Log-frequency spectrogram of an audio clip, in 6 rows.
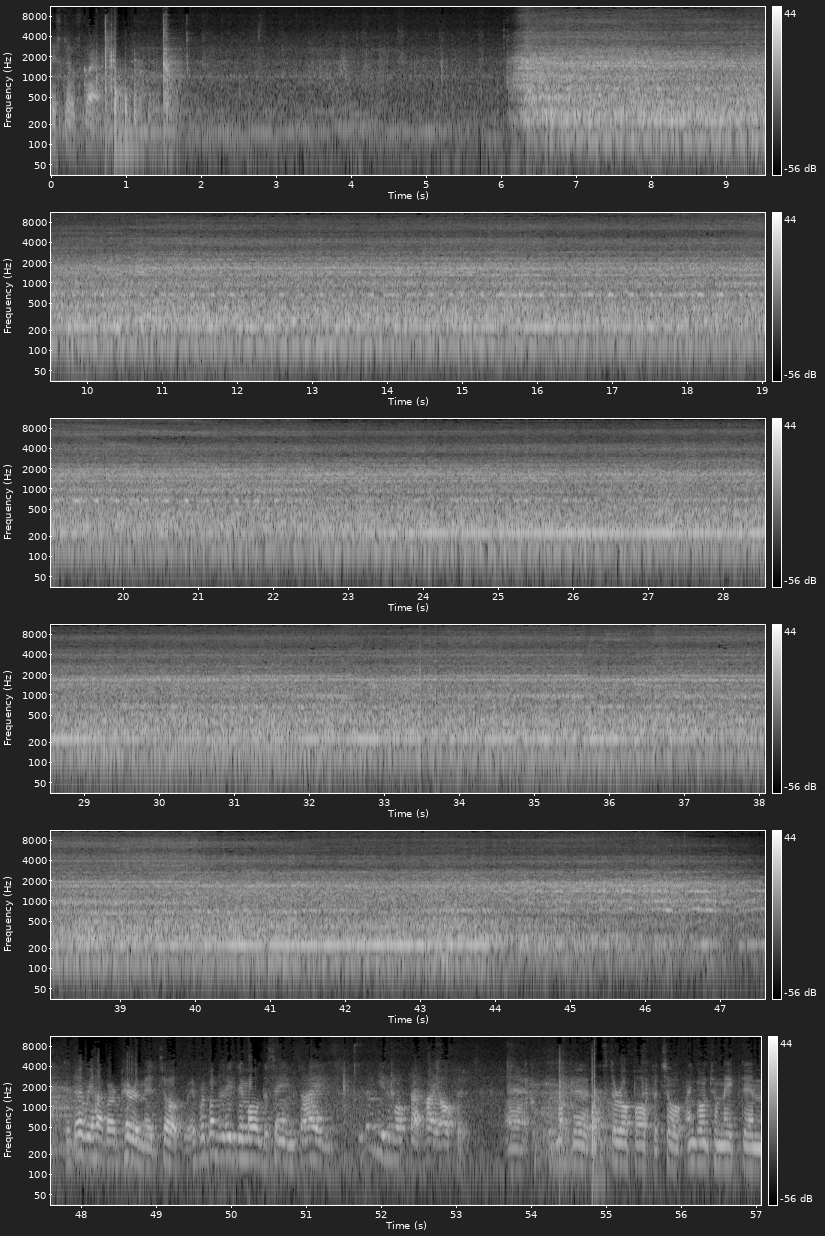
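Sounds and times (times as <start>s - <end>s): bandsaw motor running: 6.0s - 53.0s.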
